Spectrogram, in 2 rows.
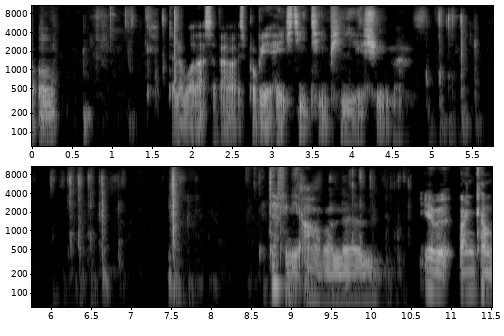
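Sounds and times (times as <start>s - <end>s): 
speech: 0.0s - 0.4s, 1.7s - 5.2s, 8.7s - 11.5s
typing a search into Bandcamp on a computer keyboard: 5.0s - 6.8s.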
